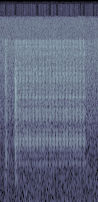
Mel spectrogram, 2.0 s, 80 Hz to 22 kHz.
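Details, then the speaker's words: Fuel injector on a pulse tester fed injector cleaner under low pressure from a garden sprayer, being cleaned: two brief clicks then steady high buzzing hiss for about 1.4 seconds as it pulses and sprays cleaner normally. "we go and we are running our cleaner through that feel injector pretty nice"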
